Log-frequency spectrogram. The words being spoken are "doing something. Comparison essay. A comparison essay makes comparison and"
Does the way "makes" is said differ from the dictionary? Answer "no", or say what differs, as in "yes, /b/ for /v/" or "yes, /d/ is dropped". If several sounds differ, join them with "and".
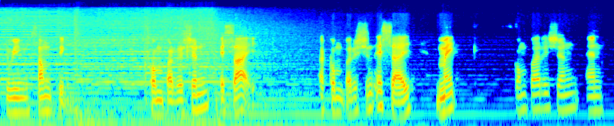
yes, /s/ is dropped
